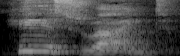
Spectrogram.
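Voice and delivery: loud, slow declaration; storybook character agreeing firmly; blind man's line. A narrator's reading. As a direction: read it out slowly and emphatically, with volume. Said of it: "said the first blind man".

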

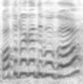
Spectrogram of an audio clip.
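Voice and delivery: high, loud mock-astonished question; surprised. Real, not acted. Wife teases husband over his fee, loud and astonished. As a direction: act shocked at the price.

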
